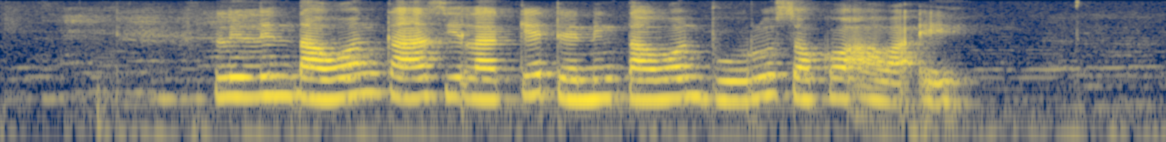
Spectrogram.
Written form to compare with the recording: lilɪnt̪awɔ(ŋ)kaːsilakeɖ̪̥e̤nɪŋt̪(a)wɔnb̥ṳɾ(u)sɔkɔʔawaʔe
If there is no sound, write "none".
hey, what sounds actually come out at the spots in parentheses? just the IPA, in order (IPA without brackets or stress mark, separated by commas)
n, a, u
